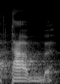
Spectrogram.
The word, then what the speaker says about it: table: Par exemple, la table, le B et le L, on va laisser tomber le L, on va dire la tab.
